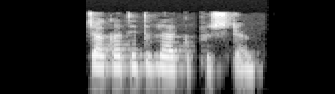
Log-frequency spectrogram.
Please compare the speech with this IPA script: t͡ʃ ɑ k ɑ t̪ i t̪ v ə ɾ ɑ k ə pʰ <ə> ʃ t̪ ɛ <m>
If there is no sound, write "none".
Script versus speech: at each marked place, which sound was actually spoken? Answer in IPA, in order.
ə, m

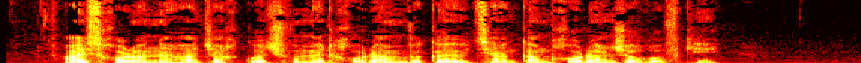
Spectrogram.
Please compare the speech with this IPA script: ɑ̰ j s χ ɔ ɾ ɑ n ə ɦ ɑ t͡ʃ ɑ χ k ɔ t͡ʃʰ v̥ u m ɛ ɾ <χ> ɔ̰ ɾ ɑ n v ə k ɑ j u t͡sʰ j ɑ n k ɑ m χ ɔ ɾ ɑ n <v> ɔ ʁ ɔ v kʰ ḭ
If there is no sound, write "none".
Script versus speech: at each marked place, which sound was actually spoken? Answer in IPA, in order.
χ, ʒ

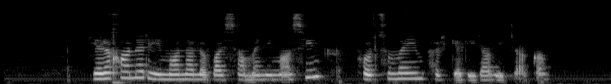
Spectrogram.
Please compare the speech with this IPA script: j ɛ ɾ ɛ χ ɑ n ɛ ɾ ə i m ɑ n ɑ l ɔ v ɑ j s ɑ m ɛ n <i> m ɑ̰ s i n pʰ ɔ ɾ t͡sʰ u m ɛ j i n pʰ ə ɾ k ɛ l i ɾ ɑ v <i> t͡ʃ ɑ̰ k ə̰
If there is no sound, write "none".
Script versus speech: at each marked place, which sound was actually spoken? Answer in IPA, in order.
i, i

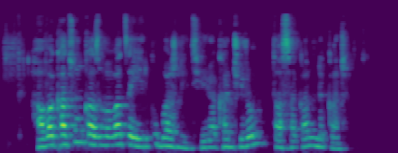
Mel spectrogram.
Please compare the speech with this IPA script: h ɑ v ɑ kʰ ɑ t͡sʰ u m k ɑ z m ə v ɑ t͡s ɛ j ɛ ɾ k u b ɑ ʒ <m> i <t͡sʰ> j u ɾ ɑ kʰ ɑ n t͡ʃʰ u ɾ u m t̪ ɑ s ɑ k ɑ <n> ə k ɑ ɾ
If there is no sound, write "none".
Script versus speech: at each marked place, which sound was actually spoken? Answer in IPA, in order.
n, t͡sʰ, nː

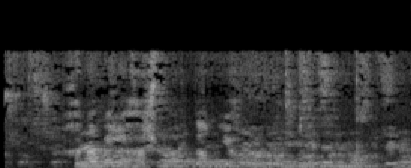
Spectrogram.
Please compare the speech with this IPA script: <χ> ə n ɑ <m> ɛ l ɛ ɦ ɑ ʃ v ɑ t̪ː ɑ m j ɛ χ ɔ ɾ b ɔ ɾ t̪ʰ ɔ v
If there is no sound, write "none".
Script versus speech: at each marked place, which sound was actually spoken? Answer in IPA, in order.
χ, m

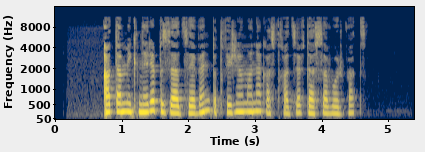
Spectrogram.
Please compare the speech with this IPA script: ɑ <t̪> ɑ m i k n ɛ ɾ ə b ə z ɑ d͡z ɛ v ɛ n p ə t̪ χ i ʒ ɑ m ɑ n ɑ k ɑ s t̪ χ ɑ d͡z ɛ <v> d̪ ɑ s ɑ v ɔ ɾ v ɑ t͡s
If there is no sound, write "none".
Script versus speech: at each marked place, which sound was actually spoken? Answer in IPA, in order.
t̪, v

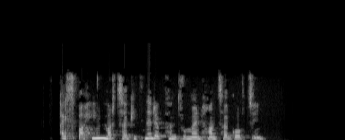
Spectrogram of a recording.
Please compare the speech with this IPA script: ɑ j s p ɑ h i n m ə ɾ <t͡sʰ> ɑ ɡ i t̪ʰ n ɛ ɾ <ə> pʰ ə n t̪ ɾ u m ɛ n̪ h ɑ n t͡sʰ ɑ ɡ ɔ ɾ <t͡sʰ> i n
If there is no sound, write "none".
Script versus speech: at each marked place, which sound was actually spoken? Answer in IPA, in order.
t͡sʰ, ə, t͡s

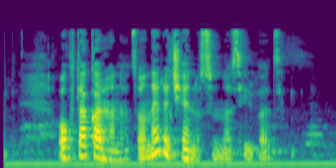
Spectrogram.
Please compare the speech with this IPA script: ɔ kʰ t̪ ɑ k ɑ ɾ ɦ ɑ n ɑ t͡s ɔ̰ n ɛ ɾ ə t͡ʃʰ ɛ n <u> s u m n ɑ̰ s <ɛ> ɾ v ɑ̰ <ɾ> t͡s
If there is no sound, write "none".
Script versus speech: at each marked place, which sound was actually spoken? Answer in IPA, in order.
u, i, none

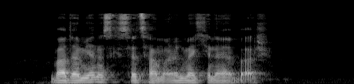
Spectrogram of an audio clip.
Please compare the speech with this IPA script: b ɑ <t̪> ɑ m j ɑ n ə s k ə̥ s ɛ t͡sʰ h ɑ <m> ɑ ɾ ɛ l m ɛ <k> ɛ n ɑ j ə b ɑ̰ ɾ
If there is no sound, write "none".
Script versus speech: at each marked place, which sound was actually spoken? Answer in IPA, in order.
d̪, m, kʰ

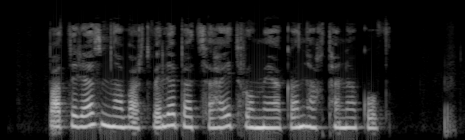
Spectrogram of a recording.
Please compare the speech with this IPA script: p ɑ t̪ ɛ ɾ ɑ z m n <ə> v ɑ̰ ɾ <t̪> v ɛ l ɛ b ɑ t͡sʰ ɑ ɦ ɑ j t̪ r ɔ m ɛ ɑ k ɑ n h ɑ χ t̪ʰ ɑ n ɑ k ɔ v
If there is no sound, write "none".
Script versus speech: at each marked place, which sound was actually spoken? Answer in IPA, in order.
ɑ, t̪

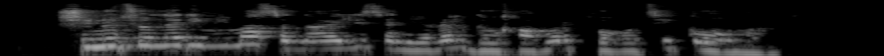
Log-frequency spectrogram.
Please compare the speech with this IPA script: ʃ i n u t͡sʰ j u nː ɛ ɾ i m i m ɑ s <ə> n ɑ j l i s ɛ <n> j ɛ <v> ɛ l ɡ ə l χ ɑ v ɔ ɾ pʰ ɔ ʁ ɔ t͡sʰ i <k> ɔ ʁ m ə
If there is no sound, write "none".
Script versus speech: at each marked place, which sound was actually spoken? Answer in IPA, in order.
ə, n, ʁ, k

